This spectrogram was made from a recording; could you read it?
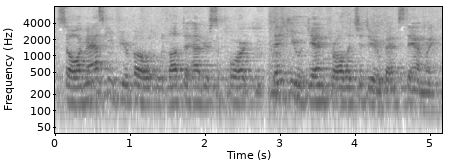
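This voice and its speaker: A man's voice: medium pitch, a little fast. A man giving a confident, polished campaign speech to delegates as a candidate for county attorney. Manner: confident, polished, self-promoting. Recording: echoey room from far off, faint noise.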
